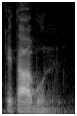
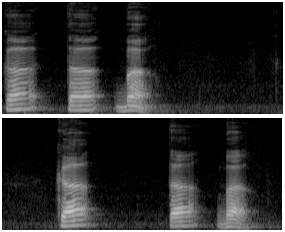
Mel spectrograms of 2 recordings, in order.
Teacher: It's like ta has an A, followed by alif, which is what is the partner letter of fatha. Now, when you have an alif immediately following fatha, the sound is going to be twice as long as that of simple fatha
